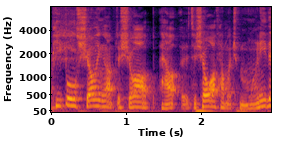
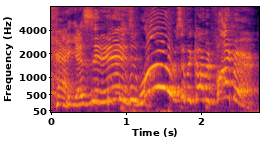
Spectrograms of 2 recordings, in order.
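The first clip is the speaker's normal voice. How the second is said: high loud sponsor cheer; hyped shout; 5 dB louder, slower than usual. Real, not acted.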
